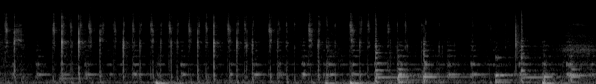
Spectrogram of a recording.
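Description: Quick, light tapping clicks patter steadily for several seconds, crisp like tiny high-heeled steps scurrying along, imitating a little rabbit in high heels running off, with no voices over them.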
